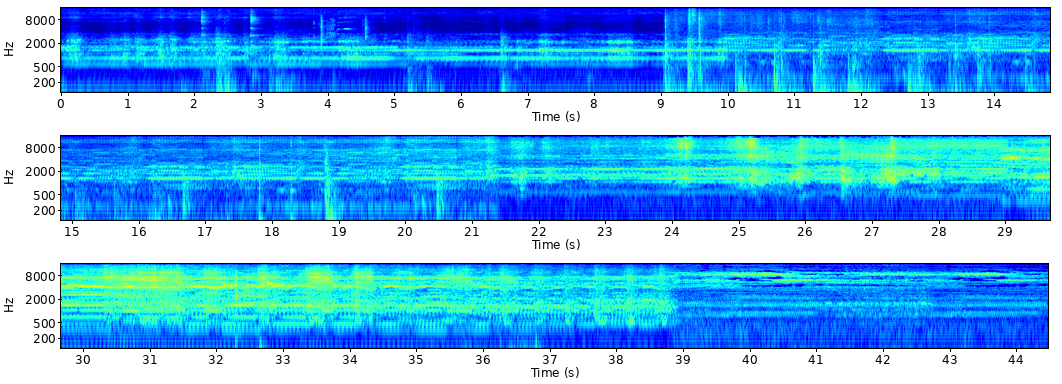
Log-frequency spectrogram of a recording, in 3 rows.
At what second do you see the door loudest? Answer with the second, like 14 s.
19 s.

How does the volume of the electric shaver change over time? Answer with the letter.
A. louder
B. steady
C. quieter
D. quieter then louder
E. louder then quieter
E.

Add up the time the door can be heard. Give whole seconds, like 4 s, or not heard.
2 s.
